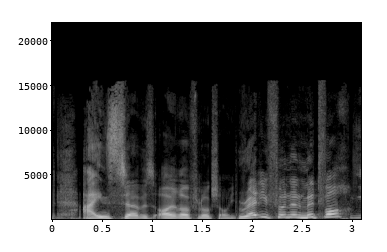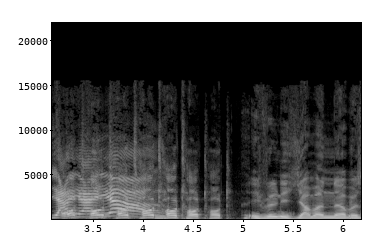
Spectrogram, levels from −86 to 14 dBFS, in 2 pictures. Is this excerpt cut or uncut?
cut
